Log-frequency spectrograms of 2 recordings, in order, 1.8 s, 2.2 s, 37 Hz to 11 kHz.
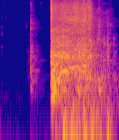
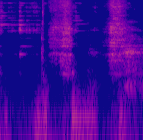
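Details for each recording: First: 2016 Hustler Super Z 72-in zero-turn mower that smoked and shut down, with failed electronic PTO clutch removed: brief click, then engine spins over freely, showing it isn't seized; engine cranks normally. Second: 2016 Hustler Super Z 72-in zero-turn: the removed electronic PTO clutch, spun by hand near the mic, gives dry, gritty rasps. Its bearings are gone; they probably locked up, overheated, smoked and stalled the engine.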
